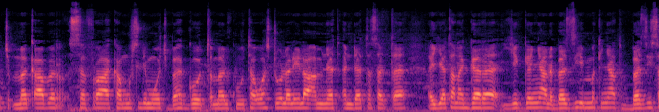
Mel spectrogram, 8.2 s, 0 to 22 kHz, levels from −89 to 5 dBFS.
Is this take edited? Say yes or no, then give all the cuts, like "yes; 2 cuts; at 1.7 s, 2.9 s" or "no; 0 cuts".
no; 0 cuts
